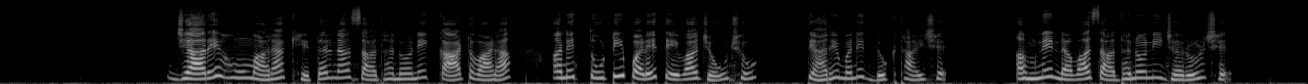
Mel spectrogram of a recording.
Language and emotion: Gujarati, sad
